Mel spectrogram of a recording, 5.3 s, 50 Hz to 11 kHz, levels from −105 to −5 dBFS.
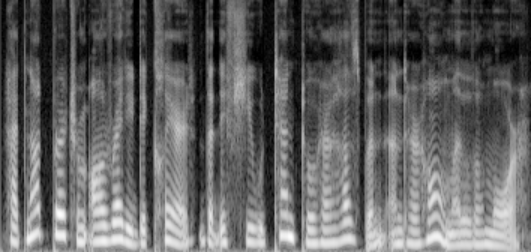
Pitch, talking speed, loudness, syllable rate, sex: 190 Hz, 215 wpm, -18 LUFS, 5.4 syllables/s, female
